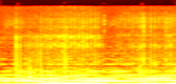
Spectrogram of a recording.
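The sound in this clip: A cat purrs in a continuous low, rhythmic rumble of fast pulses, moderately quiet, with a steady tonal hum alongside.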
